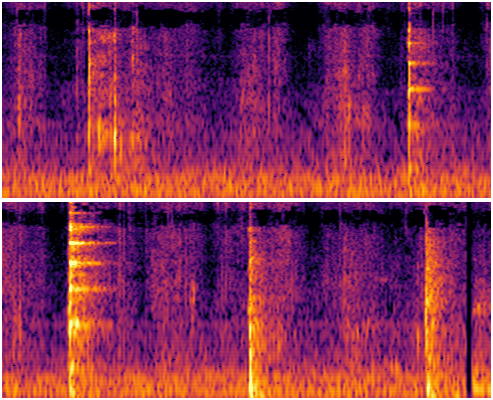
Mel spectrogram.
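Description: A spoon stirring and knocking against a bowl while potato and onion filling for vareniki is mixed, giving a handful of sharp, spaced clinks and taps over a quiet, faintly humming room.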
